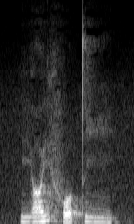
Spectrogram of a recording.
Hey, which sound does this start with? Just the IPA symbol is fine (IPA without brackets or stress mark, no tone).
j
